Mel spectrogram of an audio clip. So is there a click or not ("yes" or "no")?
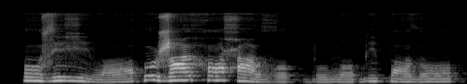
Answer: no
